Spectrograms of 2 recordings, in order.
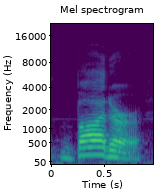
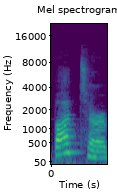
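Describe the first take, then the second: First: The middle consonant is a soft voiced D. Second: The middle consonant is a crisp T sound.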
